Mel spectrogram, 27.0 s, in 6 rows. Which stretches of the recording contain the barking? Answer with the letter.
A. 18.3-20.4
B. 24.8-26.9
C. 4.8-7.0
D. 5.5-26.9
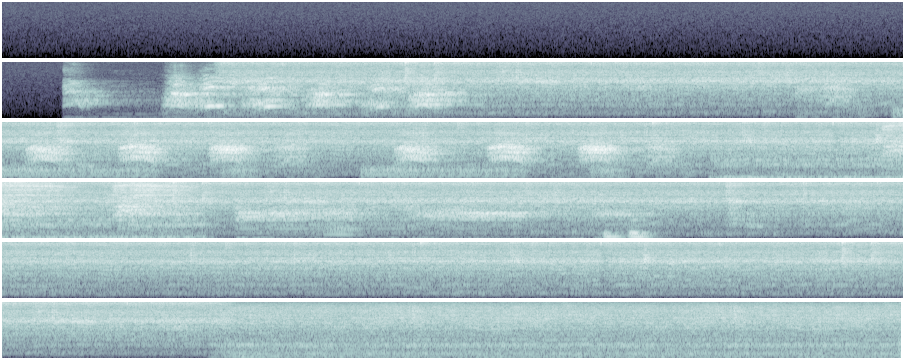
C.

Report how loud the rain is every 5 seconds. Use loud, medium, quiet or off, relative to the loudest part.
off, loud, loud, loud, loud, loud.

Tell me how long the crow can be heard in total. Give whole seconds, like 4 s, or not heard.
8 s.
